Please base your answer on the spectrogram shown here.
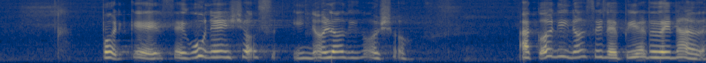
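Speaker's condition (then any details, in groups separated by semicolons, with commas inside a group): Cerebral palsy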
